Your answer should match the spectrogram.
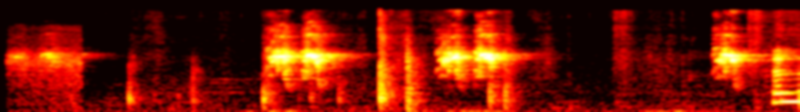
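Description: Caged pet birds chirping: four short bursts of high calls, about a second apart.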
